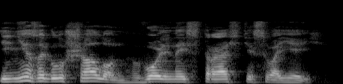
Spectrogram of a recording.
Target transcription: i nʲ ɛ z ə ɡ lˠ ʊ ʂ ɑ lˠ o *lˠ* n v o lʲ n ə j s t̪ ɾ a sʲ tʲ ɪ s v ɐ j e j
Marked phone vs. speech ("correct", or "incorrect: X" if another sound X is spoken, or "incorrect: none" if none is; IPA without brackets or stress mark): incorrect: none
